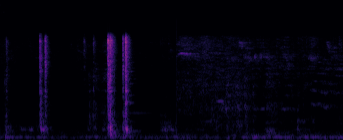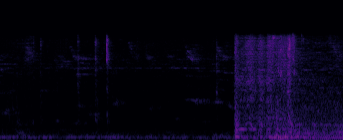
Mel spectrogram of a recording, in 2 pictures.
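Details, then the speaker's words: Automatic car with hard-start complaint, battery and starter good: with gear stick moved to P, quiet cranking, engine catches at about seven seconds and settles to a steady low idle; normal start. "The correct way is to put the gear stick on P and start the engine"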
